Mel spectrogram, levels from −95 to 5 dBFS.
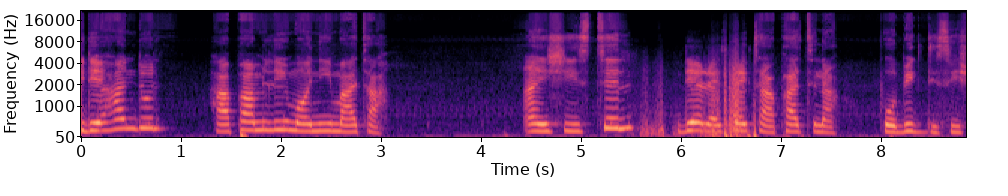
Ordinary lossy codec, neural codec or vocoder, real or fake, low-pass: none; none; real; none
